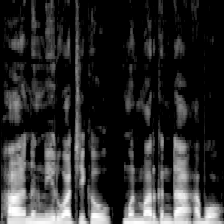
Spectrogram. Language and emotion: Bodo, neutral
